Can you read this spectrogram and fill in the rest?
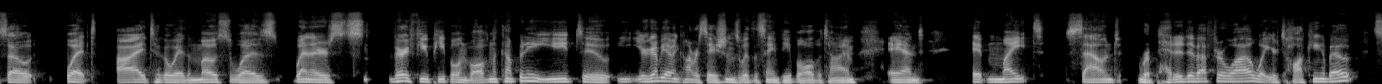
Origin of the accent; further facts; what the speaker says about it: Toronto, Ontario, Canada; moved away as an adult; now in New Brunswick, Canada; So I grew up in Toronto and then came to New Brunswick to go to university for forestry.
